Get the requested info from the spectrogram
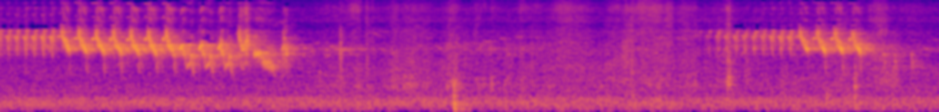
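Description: A bird singing a rapid, high trill twice: a longer run of about two seconds at the start that falls a little in pitch, and a shorter one near the end.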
